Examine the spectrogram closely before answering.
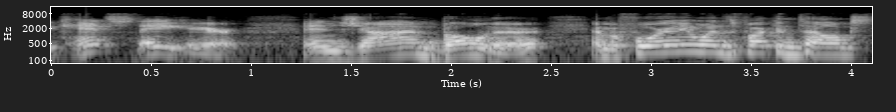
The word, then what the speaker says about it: Boehner: And John Boner, and before anyone fucking talks to me saying, oh, that's not how you say his name. Yeah, well, guess what? I'm saying it based upon how it's spelled.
